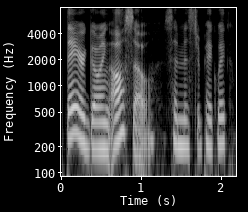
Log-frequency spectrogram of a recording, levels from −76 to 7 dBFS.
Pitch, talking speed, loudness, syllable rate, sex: 215 Hz, 190 wpm, -18 LUFS, 5.4 syllables/s, female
